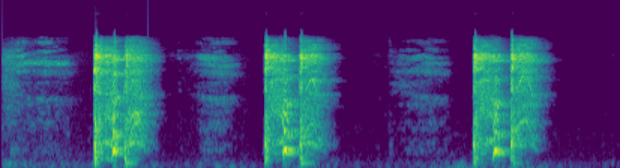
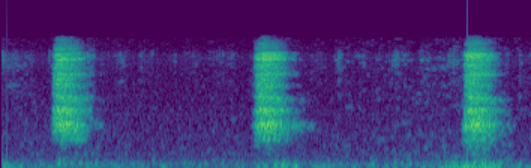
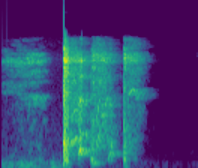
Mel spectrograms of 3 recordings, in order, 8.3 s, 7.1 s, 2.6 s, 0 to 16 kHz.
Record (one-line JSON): {"three_cough_length": "8.3 s", "three_cough_amplitude": 32768, "three_cough_signal_mean_std_ratio": 0.38, "exhalation_length": "7.1 s", "exhalation_amplitude": 8474, "exhalation_signal_mean_std_ratio": 0.37, "cough_length": "2.6 s", "cough_amplitude": 32768, "cough_signal_mean_std_ratio": 0.31, "survey_phase": "beta (2021-08-13 to 2022-03-07)", "age": "45-64", "gender": "Female", "wearing_mask": "No", "symptom_none": true, "smoker_status": "Never smoked", "respiratory_condition_asthma": false, "respiratory_condition_other": false, "recruitment_source": "REACT", "submission_delay": "11 days", "covid_test_result": "Negative", "covid_test_method": "RT-qPCR", "influenza_a_test_result": "Unknown/Void", "influenza_b_test_result": "Unknown/Void"}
